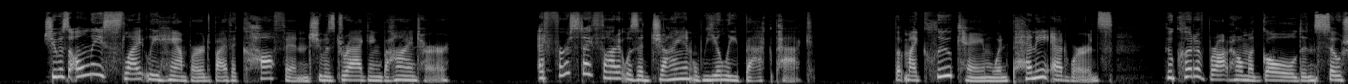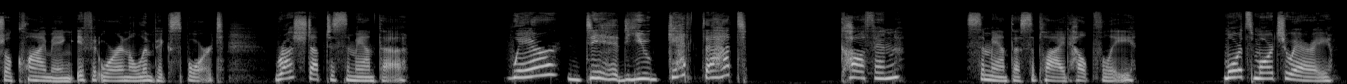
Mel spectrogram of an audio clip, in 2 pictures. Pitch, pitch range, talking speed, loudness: 205 Hz, 180-280 Hz, 135 wpm, -23 LUFS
